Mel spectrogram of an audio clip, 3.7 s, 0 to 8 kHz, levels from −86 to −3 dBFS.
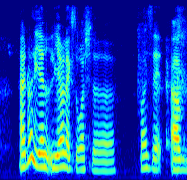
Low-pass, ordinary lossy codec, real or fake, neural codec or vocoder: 7.2 kHz; AAC, 32 kbps; real; none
